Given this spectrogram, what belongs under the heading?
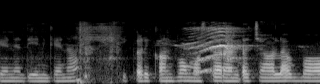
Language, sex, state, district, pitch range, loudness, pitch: Telugu, female, Telangana, Nalgonda, 155-160 Hz, -20 LUFS, 160 Hz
